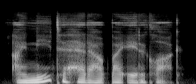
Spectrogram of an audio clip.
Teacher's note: Focus on the t sound in out connecting to the next word.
